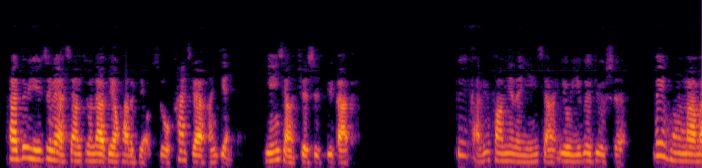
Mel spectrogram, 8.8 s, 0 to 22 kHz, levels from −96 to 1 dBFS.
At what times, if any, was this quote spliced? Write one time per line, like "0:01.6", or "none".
none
